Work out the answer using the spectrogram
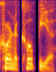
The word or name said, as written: cornucopia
